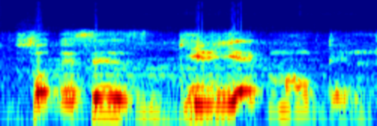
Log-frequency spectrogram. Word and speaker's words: Giriyak: So this is Giriyak mountain. Giriyak mountain, what Zhang mispronounces as Ki-li-tho-kiu-cha. Giriyak, Ki-li-tho-kiu-cha.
